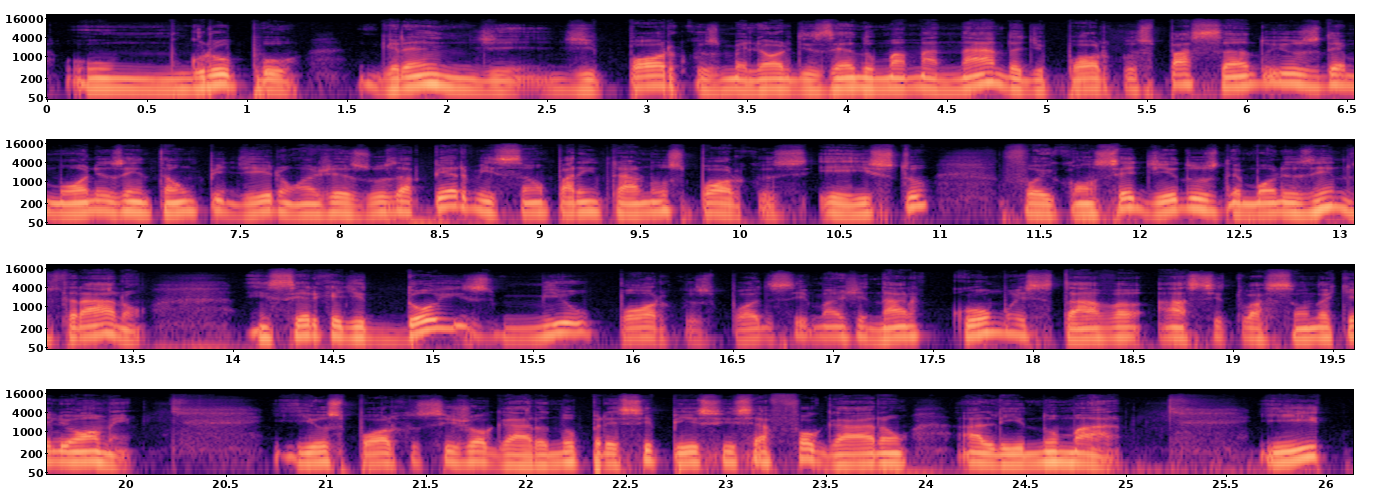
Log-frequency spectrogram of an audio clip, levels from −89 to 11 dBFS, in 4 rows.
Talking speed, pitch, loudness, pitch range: 140 wpm, 110 Hz, -17 LUFS, 100-120 Hz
